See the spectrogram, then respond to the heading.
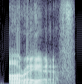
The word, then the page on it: RAF: British English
